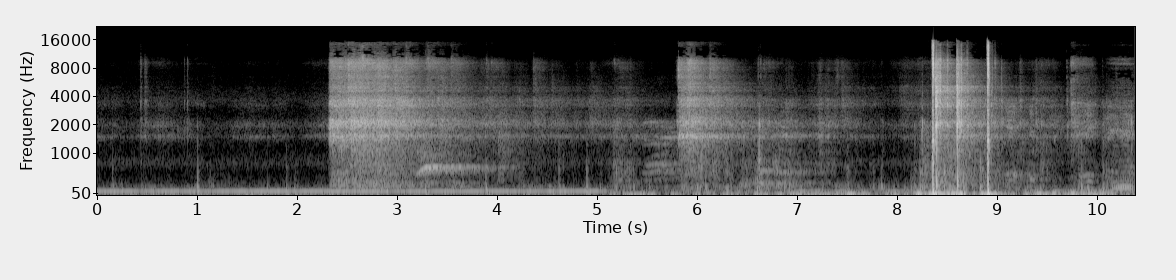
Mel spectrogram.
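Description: A quick string of about five sharp airsoft gun shots a little over eight seconds in, the loudest thing here. Before them come two louder rushes of noise, each fading over about a second, and a few faint clicks.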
